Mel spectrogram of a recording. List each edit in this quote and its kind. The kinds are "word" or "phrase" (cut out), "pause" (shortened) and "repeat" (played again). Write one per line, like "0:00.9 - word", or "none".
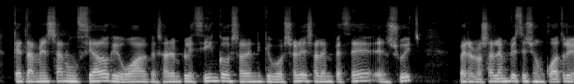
none

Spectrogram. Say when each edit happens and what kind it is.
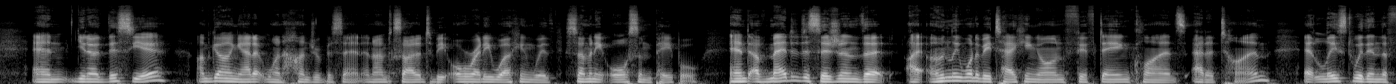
0:03.9 - word
0:05.6 - pause

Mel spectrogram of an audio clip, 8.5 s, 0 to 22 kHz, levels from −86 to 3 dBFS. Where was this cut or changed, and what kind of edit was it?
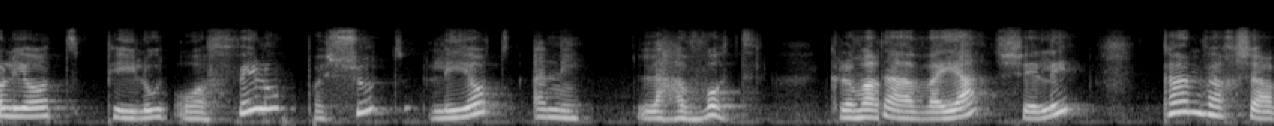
0:01.1 - phrase
0:02.0 - pause
0:03.9 - pause
0:05.8 - word

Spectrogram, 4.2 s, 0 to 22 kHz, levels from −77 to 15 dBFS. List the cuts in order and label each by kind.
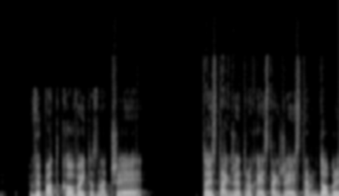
none

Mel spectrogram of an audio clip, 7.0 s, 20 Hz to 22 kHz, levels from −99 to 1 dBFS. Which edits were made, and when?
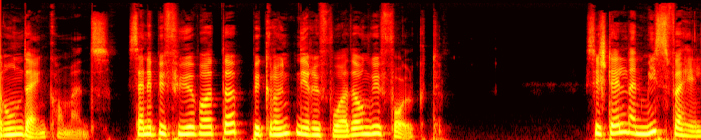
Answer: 0:01.2 - pause

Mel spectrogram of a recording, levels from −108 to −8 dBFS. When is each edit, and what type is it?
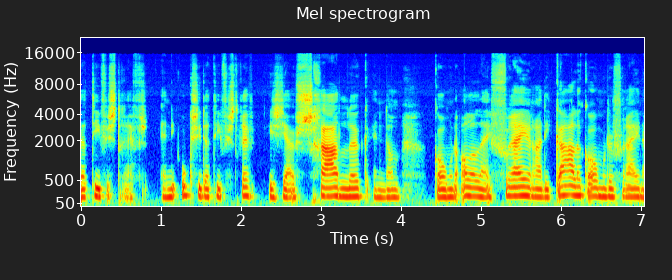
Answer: none

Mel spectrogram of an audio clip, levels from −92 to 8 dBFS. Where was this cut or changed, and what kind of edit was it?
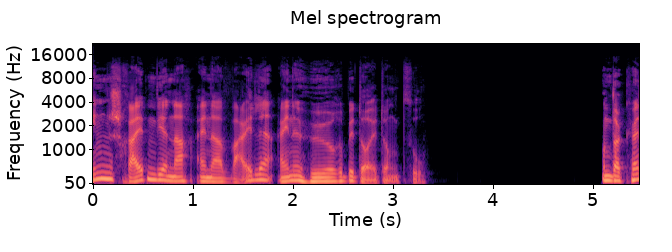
none

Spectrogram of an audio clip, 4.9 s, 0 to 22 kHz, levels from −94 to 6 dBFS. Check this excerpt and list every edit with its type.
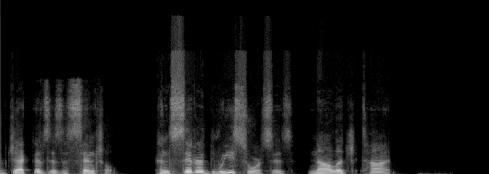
0:02.1 - word
0:03.6 - word

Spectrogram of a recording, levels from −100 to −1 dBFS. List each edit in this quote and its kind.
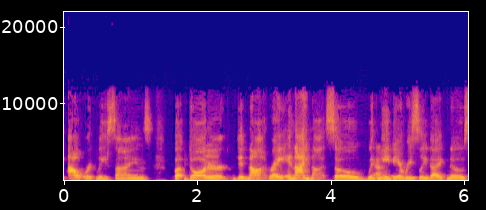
0:01.8 - word
0:03.7 - word

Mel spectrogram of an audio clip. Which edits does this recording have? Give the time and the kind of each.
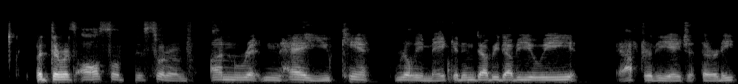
0:01.2 - word

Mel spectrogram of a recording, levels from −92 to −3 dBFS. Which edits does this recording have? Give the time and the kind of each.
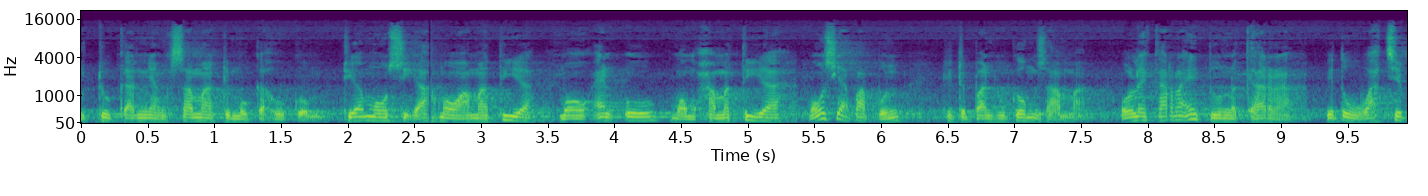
0:07.2 - word

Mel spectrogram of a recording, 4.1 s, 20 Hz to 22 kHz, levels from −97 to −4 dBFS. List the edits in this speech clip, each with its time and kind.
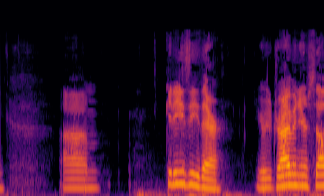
0:02.1 - word

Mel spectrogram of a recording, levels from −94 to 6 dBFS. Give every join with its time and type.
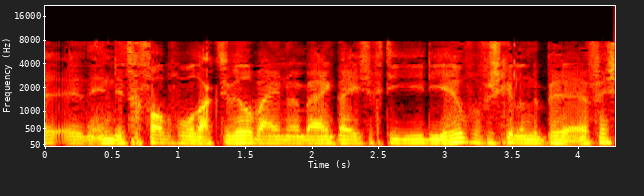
0:02.2 - word

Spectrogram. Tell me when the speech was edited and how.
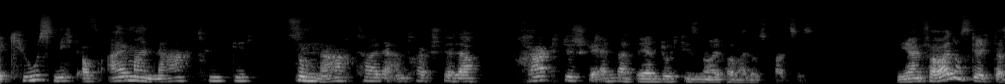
none

